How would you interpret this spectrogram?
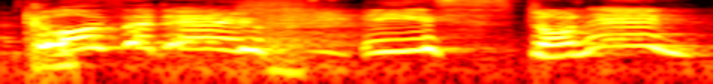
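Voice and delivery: high, emphatic swooning over a crush; gushing protest. Real, not acted. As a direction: burst out, then stretch the praise. Protests that she adores her crush.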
